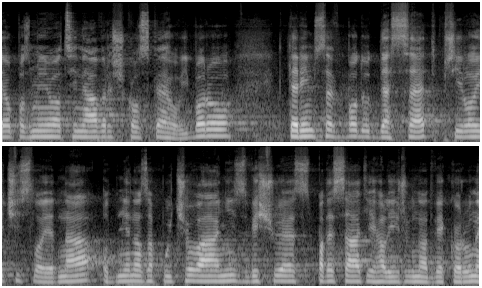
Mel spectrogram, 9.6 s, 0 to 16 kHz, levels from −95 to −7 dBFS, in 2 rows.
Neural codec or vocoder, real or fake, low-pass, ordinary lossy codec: none; real; 14.4 kHz; Opus, 24 kbps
